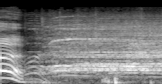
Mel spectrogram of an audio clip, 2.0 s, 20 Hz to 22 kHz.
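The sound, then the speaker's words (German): A large crowd at the Wacken 2023 festival cheers and whoops steadily to welcome a band from Germany, a falling shout at the start giving way to a sustained roar of voices that stays loud throughout. “Applaus bitte!”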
